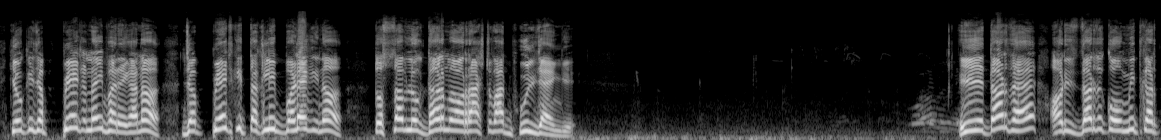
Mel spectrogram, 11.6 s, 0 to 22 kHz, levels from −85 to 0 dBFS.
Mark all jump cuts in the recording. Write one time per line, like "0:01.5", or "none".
none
